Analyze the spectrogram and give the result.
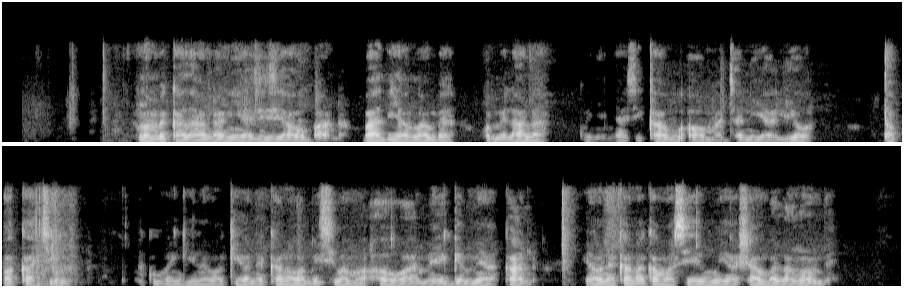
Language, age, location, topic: Swahili, 36-49, Kisumu, agriculture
